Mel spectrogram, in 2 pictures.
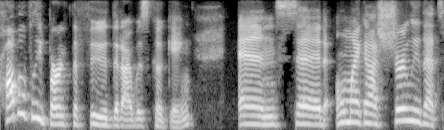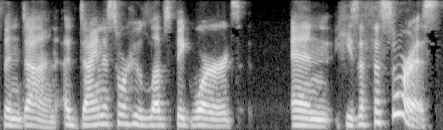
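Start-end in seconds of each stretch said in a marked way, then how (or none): none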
